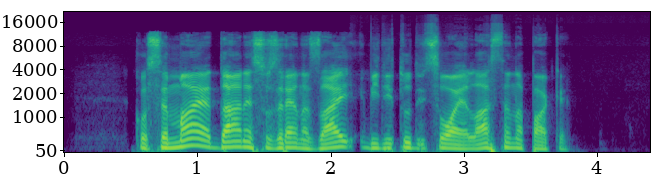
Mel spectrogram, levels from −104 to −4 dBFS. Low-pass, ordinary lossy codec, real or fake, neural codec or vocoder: 19.8 kHz; Opus, 32 kbps; fake; vocoder, 44.1 kHz, 128 mel bands, Pupu-Vocoder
